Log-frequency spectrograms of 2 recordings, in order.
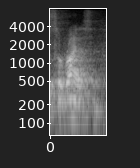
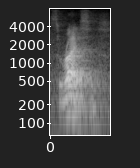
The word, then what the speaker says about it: psoriasis: only a case of psoriasis psoriasis it's spelled with a p as silent as its symptoms because while my dad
